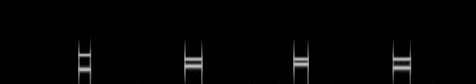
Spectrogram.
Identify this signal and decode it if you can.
DTMF, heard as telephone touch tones, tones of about 170 ms. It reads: 3 7 * 4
